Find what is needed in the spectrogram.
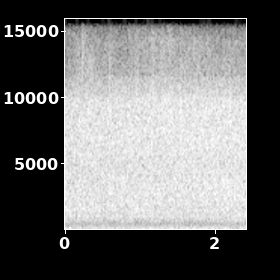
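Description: Steady hiss of rain falling outdoors.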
